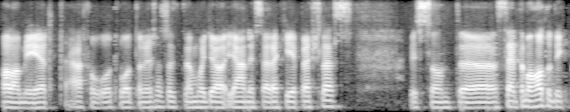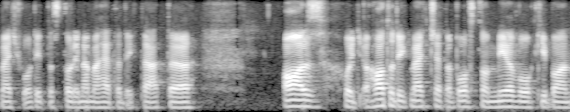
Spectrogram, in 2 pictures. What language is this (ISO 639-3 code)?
hun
